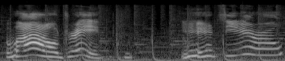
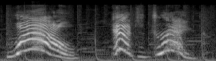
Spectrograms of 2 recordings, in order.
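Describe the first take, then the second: First: It sounds only mildly surprised. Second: It sounds much more surprised.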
